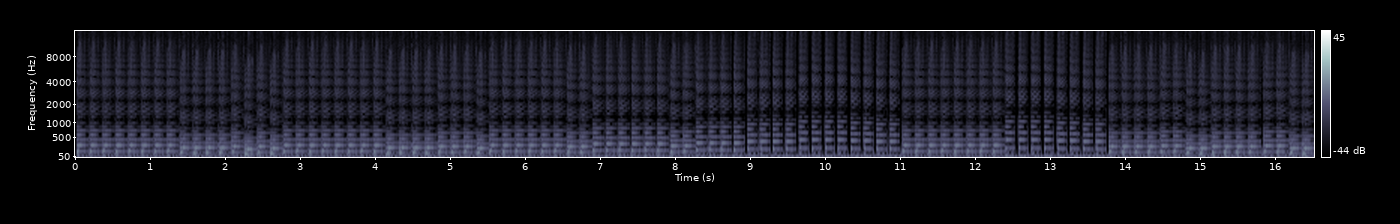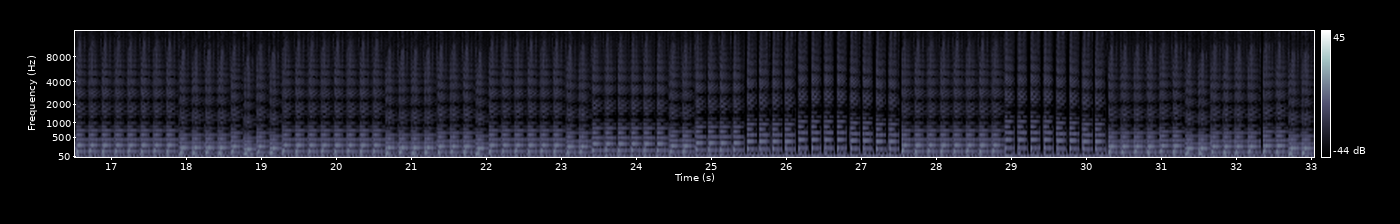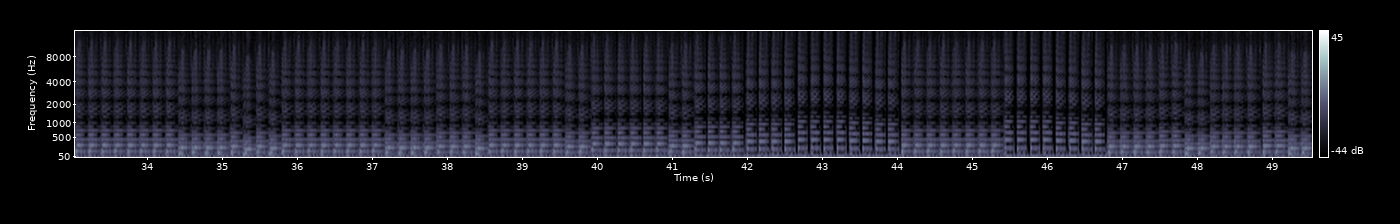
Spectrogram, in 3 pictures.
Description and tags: Lost Moon's -=- Miners Task
8bit bass line kind of wonky but with a few catch's
blix, chip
